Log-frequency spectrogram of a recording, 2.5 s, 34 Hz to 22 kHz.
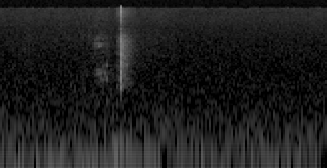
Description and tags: Clicking knee
I was recording my clicking shoulder and thought I might record some clicks from my knees while I was at it. My knees have clicked since at least my teen years, probably longer.
Recorded this morning with my ageing (soon to be retired) Zoom H1.
cracking, bones, joints, crack, knee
